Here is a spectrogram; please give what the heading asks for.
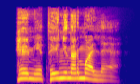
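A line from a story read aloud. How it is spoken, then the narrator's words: Annoyed hiss. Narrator (Russian): недовольно прошипел Рэй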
